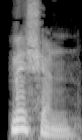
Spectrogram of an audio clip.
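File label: "mission", American English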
